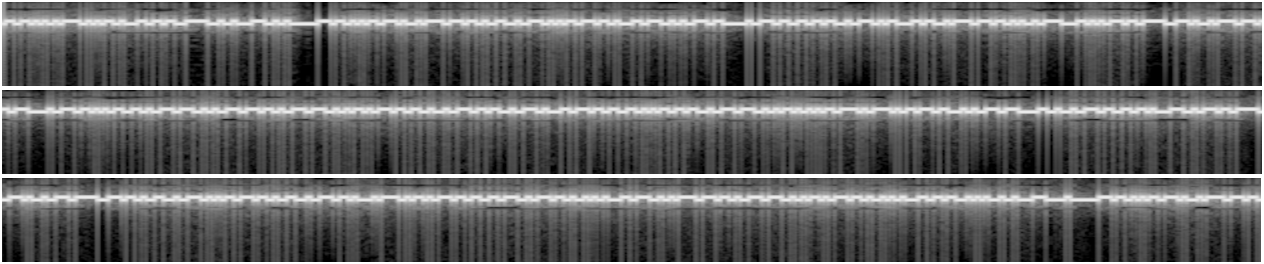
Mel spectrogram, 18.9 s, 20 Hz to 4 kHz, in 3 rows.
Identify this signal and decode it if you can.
RTTY, about 45.45 baud. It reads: RESULT, SHE WAS UNAVAILABLE FOR THE MARIANA AND PALAU ISLANDS CAMPAIGN THAT WAS WAGED IN JUNE AND JULY. SHE
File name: fsk170 / USS-Massachusetts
